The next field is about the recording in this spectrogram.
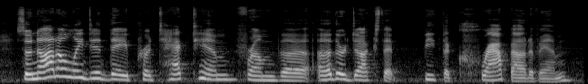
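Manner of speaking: normal talking voice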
